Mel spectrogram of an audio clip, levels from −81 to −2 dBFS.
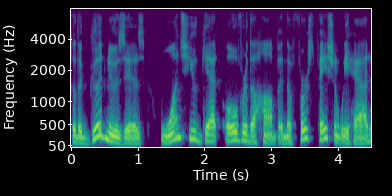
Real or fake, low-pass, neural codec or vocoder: real; 7.2 kHz; none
